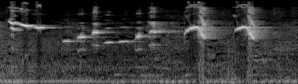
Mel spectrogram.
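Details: Hill blue flycatcher (tledekan gunung) in daily song: a high whistle sliding downward, then short warbled notes and two sharp rising notes, over a faint low hum.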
